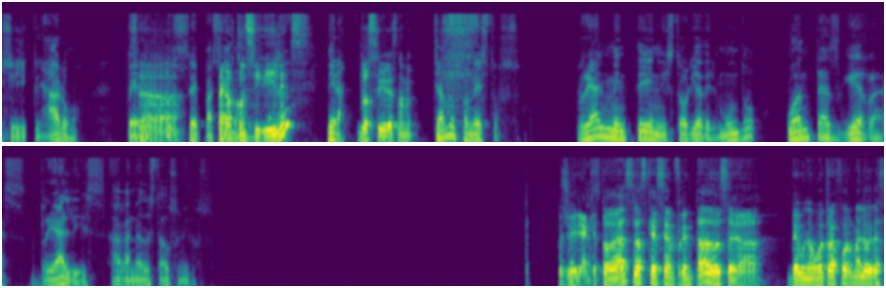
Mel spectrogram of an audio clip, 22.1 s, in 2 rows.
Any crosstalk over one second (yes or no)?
yes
